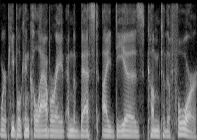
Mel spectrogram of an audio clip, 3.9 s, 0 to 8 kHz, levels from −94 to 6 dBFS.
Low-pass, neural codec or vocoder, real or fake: 7.2 kHz; codec, 16 kHz, 8 kbps, FunCodec, trained on Chinese and English, 25 frames a second; fake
